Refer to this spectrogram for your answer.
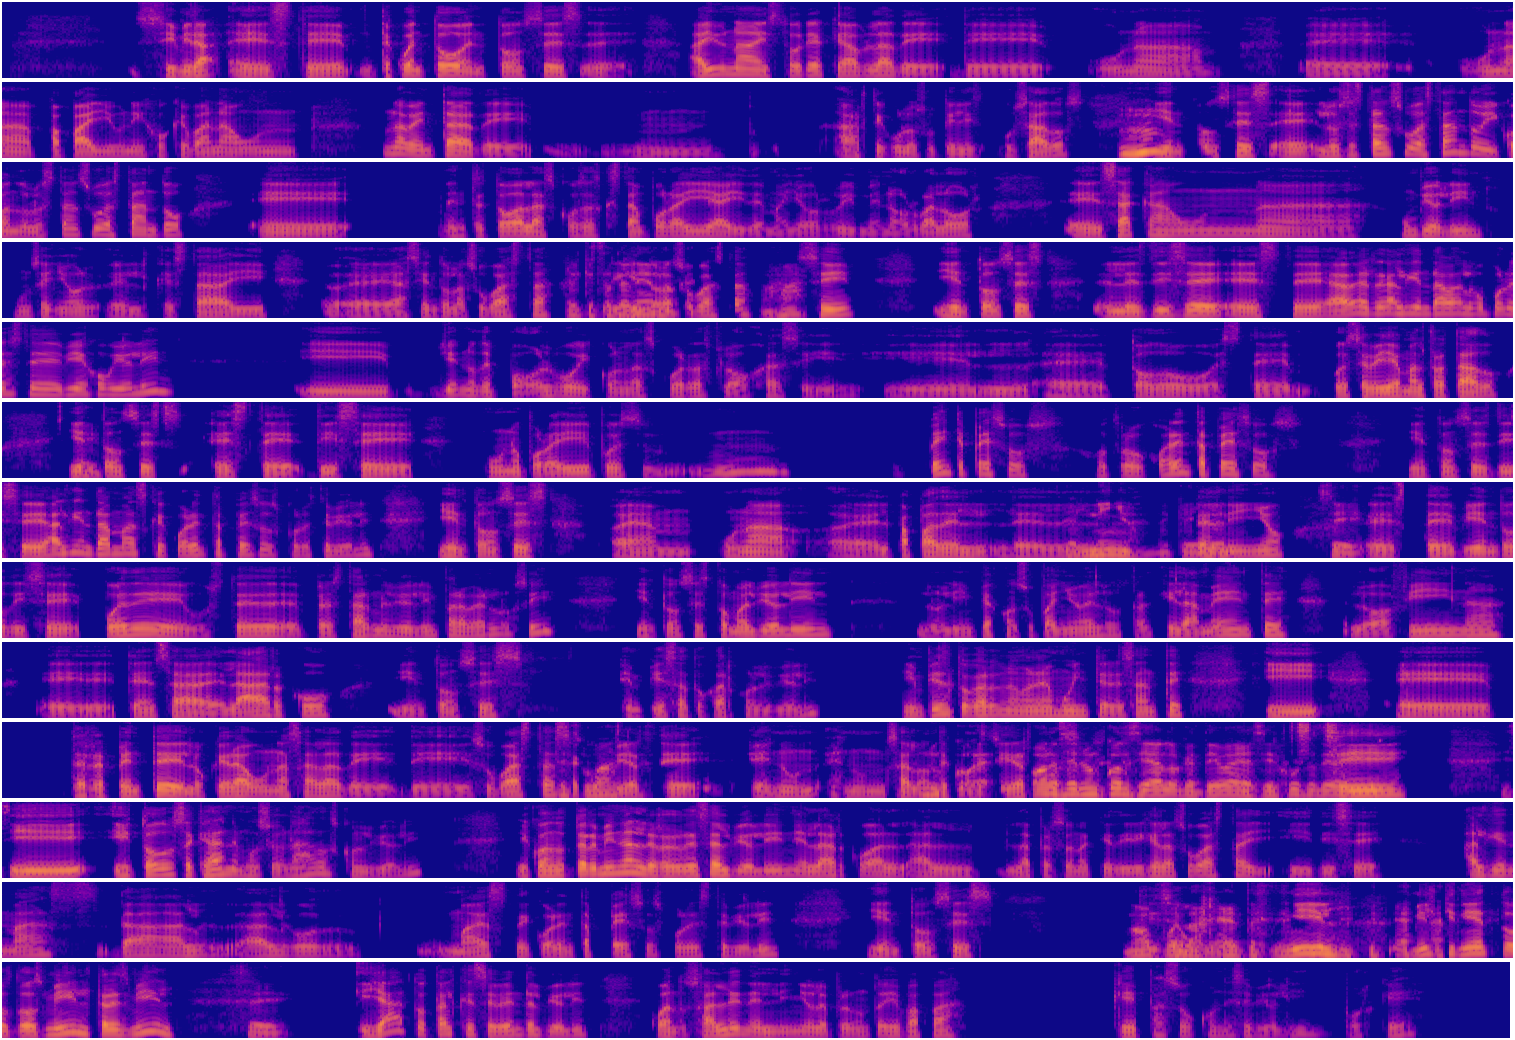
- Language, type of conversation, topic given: Spanish, podcast, ¿Qué te ayuda a contar historias que conecten con la gente?
- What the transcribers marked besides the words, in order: other background noise; drawn out: "una"; other noise; laugh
